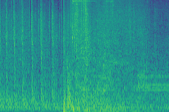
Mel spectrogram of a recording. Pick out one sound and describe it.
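A shell explodes with a loud blast.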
